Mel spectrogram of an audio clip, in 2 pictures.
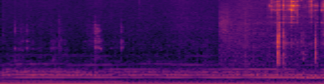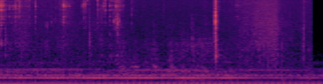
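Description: A bunch of keys jangling, with a few sharp clicks, from about two seconds in, over a music score of steady, sustained low tones.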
